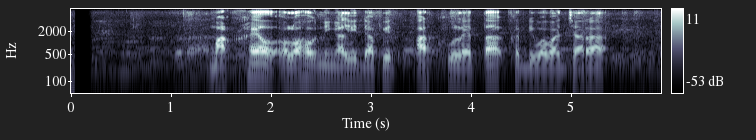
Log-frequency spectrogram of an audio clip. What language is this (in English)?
Sundanese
